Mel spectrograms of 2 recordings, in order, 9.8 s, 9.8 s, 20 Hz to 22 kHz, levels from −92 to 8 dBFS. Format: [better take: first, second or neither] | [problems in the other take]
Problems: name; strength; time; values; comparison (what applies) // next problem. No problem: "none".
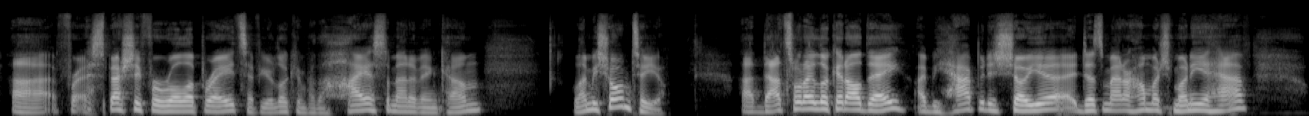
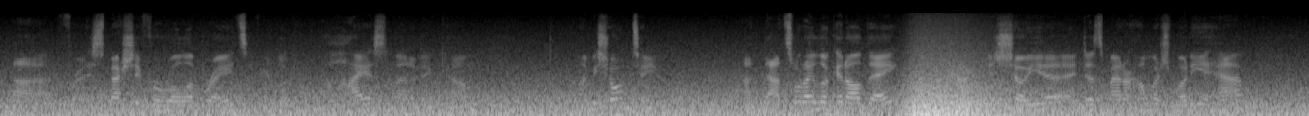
first | wind noise on the microphone; heavy; 2 dB above the speech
